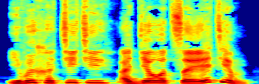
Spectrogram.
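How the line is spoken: Laughing blacksmiths. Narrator (Russian): смеялись кузнецы

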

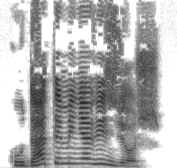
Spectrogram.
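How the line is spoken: Plain. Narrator (Russian): спросила Майя

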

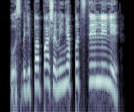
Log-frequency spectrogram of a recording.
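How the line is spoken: Sobbing. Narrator (Russian): Рыдал он

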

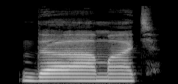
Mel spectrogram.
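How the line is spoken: Delighted drawl. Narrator (Russian): протянул Клим, восторженно покрутив головой

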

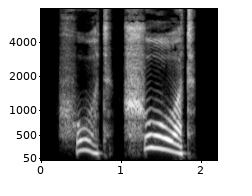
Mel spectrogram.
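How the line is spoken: Growling. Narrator (Russian): рычал Макс

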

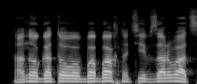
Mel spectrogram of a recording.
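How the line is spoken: Mocking. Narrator (Russian): насмешливо произнес Терренс

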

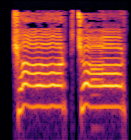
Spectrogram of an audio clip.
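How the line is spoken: Shouting. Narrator (Russian): кричало вслед за ним

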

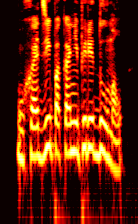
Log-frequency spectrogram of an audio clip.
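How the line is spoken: Angry growl. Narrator (Russian): рыкнул зло

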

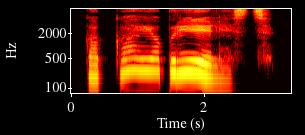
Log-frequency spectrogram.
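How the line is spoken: Delighted breathy exclamation. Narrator (Russian): Восхищенно выдохнула она

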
